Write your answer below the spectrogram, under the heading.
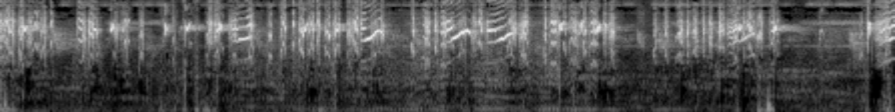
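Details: Sunbird (sogok ontong) lure mix: very high, squeaky twittering with many short upswept notes in fast clusters, fading briefly near the end before resuming.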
